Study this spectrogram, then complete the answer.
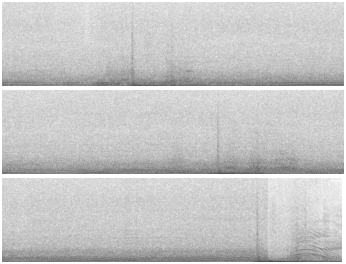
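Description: A car engine hums steadily as a car drives fast.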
